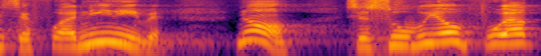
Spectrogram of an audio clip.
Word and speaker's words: Nínive: ciudad tenía que ir nínive con acento en la primera e i es una palabra esdrújula nínive que vaya a nínive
